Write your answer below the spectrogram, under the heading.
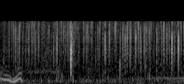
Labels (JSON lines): {"label": "biophony, cascading saw", "recorder": "SoundTrap 600 or HydroMoth"}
